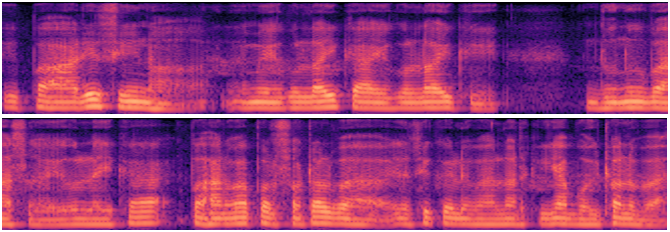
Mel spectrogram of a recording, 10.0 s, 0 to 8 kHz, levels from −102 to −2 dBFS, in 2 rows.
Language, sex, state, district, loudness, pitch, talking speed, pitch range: Bhojpuri, male, Bihar, East Champaran, -25 LUFS, 110 Hz, 55 wpm, 100-115 Hz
